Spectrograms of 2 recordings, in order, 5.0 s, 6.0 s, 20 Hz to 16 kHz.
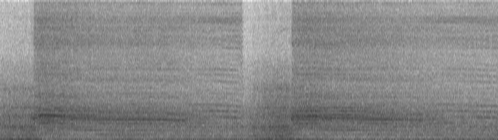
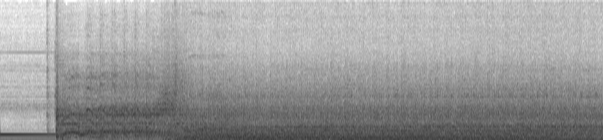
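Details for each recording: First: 2018 GMC Sierra 3500 HD salvage rebuild, running. A high thin whistle rises and fades in two surges as exhaust escapes past the EGR pipe flange gasket; the flange may be bent. The fix is to replace the pipe between the intake and the EGR. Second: 2018 GMC Sierra 3500 HD salvage rebuild, after replacing the pipe and seating its gasket. It cranks briefly, catches and settles into a steady, even idle with no whistle or hiss; the noise is gone.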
